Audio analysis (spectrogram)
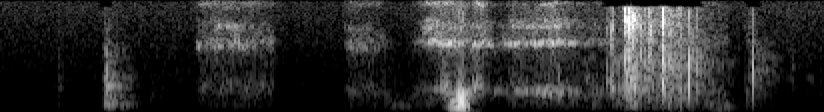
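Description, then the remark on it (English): A deck of tarot cards being shuffled: a few short papery riffles, then a longer, louder flurry of snapping and sliding, ending in a quick tap. “Okay, one more shuffle and see what comes out for our dear Nathaniel.”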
